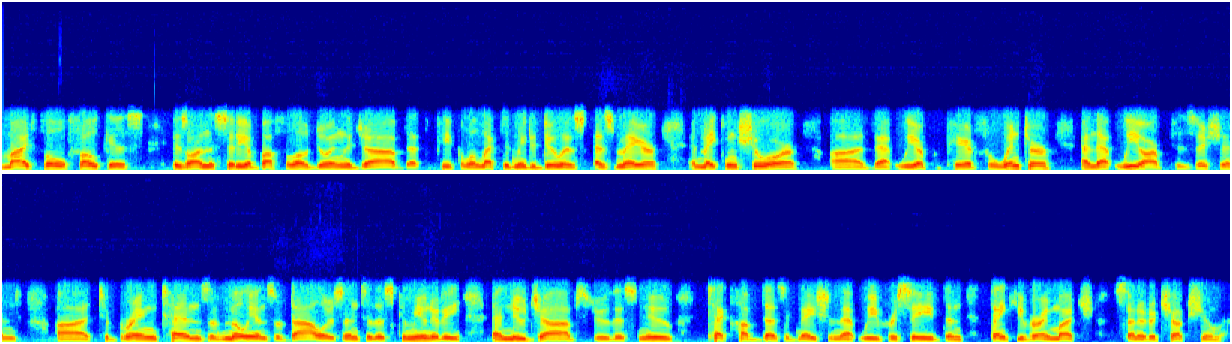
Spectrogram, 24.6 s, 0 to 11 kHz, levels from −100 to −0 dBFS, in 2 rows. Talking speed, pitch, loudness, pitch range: 165 wpm, 120 Hz, -21 LUFS, 110-130 Hz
